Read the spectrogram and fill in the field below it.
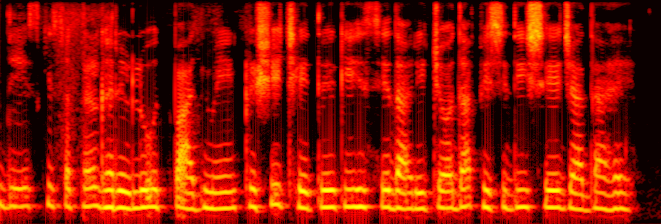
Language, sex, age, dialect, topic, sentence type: Hindi, female, 18-24, Marwari Dhudhari, agriculture, statement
